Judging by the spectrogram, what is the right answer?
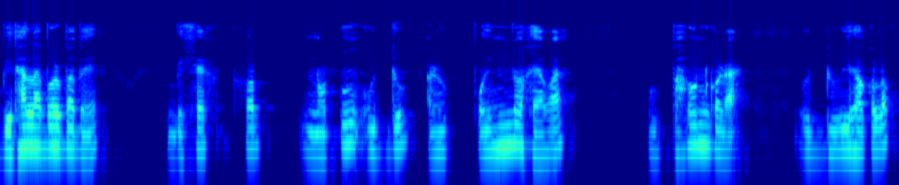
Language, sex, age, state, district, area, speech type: Assamese, male, 30-45, Assam, Charaideo, urban, spontaneous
